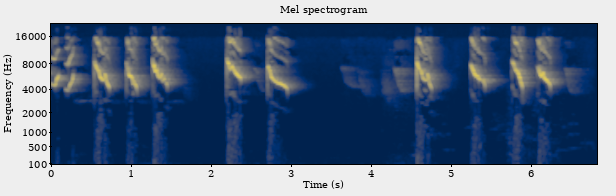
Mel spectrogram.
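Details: Oriental white-eye singing in 'ngalas' style. Around thirteen high, steeply falling chirps come in rapid clusters, broken by one silent gap of nearly two seconds.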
